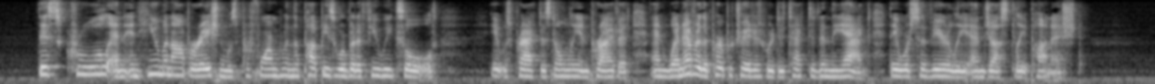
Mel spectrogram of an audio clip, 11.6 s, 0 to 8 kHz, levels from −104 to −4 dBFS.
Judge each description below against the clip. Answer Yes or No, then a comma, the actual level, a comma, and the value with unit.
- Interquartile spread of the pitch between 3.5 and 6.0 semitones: No, narrow, 2.5 semitones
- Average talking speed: Yes, average, 195 wpm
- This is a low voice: No, high, 190 Hz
